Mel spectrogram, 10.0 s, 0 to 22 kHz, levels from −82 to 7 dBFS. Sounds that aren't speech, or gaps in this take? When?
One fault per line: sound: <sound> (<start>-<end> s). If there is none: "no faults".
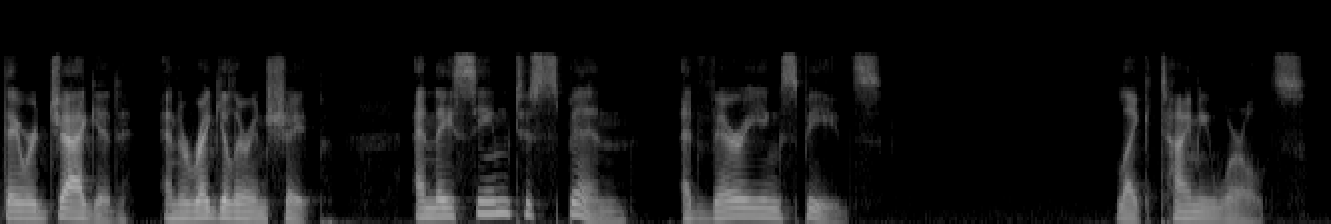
no faults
